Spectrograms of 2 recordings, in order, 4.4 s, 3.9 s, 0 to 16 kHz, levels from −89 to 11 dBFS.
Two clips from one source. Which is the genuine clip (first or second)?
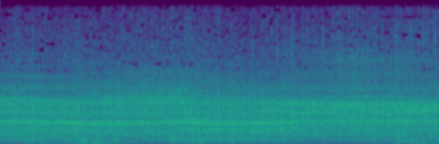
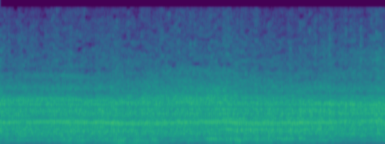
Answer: first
